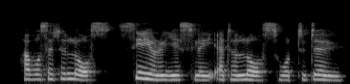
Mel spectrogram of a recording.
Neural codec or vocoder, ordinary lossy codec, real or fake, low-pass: codec, 16 kHz, 8 kbps, FunCodec, trained on LibriTTS, 25 frames a second; Opus, 16 kbps; fake; 7.2 kHz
